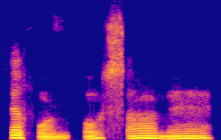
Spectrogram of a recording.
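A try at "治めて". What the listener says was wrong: Osamete. No glottal stop.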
